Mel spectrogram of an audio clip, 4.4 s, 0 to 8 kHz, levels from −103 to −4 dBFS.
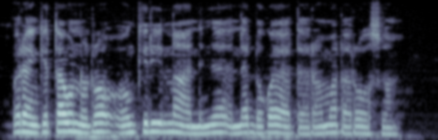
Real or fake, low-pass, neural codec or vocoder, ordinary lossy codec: real; none; none; none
